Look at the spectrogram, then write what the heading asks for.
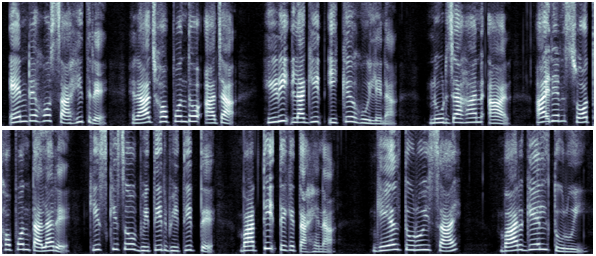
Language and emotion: Santali, neutral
